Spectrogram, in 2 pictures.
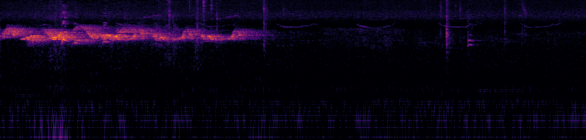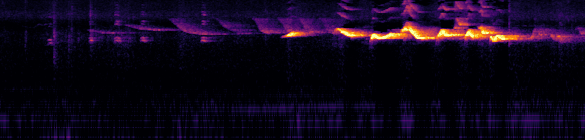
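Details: In an aviary where a green-winged saltator pair tends three chicks, soft high twittering opens, a long quiet stretch follows, then a louder run of rapid, squeaky, jumbled notes closes.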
